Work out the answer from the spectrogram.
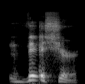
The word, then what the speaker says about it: Visher: So you would call it Visher with a V. With a V. Because, like, yes. So, like Fisher, but then put the V on it, which I'm going to go ahead and say this right now.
